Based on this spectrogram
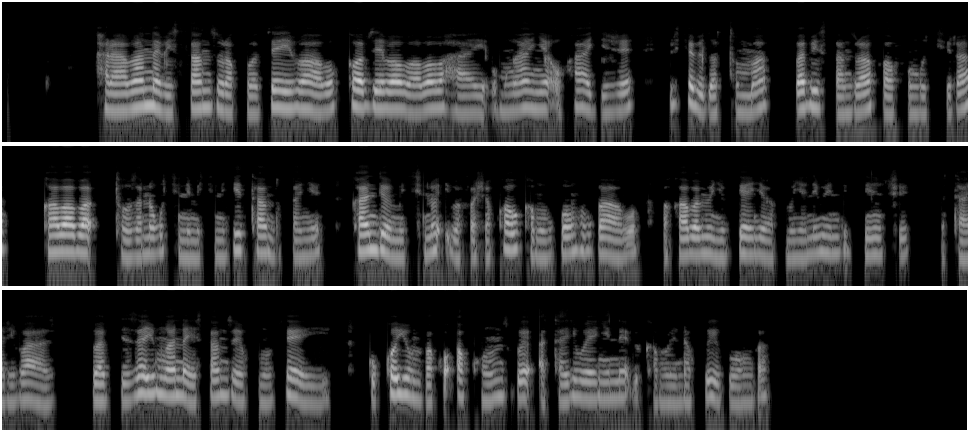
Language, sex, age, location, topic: Kinyarwanda, female, 18-24, Huye, health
